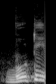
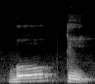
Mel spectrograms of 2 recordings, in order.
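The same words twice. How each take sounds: First: بوٹی said with u, as buti; wrong u sound. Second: بوٹی with a long o, no pesh; correct o sound. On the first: Teacher shows students the wrong بوٹی, u sound. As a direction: mispronounce بوٹی with pesh, buti. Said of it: "بوٹی نہیں". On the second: Teacher models correct بوٹی for students, clear o. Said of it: "ضمہ جو ہے وہ نہیں آ رہا". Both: Shown as a demonstration.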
